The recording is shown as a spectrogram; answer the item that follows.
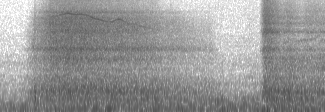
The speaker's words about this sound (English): Number one, breathe. When we're nervous, we're anxious, or worried, we tend to stop breathing. So first, take a deep breath.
